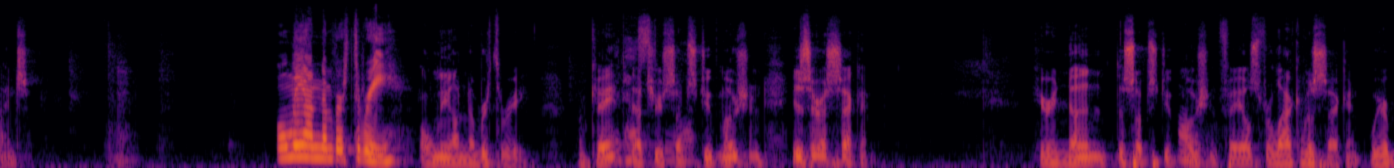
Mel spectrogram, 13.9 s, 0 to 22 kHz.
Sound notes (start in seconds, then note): 9.3 silence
